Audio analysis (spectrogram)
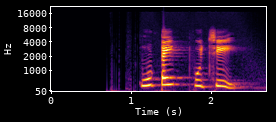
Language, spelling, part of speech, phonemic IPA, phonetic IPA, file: Tamil, மூட்டைப் பூச்சி, noun, /muːʈːɐɪ̯p puːtʃtʃiː/, [muːʈːɐɪ̯p puːssiː], Ta-மூட்டைப் பூச்சி.ogg
- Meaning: alternative spelling of மூட்டைப்பூச்சி (mūṭṭaippūcci)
